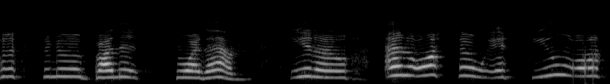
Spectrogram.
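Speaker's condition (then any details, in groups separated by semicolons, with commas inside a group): Cerebral palsy, spastic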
